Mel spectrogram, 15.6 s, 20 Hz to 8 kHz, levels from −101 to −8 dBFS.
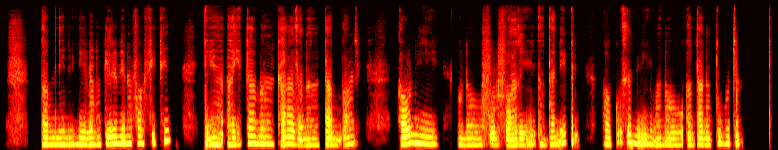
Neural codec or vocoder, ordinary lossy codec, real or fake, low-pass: codec, 44.1 kHz, 1.7 kbps, Pupu-Codec; MP3, 64 kbps; fake; 7.2 kHz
